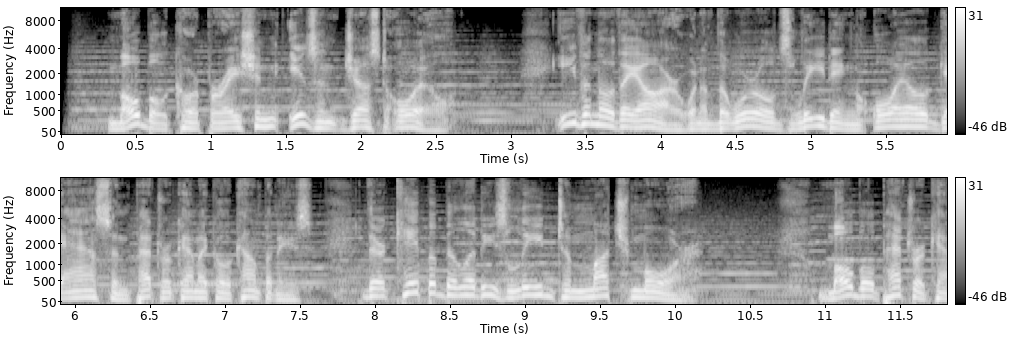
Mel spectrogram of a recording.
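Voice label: PETROLEUM/CHEMICAL -- Corporate; mobil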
